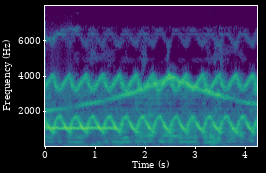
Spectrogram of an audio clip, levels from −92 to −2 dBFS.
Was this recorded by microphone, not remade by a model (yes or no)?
no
